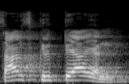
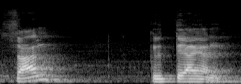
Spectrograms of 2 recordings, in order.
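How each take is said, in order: First: सांस्कृत्यायन read out with the half स sounded, as written; सांस्कृत्यायन said with the extra स; wrong spelling read. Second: सांकृत्यायन said slowly with no half स, syllable by syllable; slow, low model reading of सांकृत्यायन; correct pronunciation, slow. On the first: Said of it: "देखिए सांस्कृत्यायन क्या लिखा है". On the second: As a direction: sound out सांकृत्यायन carefully, dropping the स before कृ. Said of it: "क्या बोलेंगे इसको?". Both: Shown as a demonstration.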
